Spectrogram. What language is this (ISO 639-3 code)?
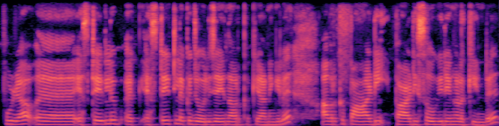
mal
